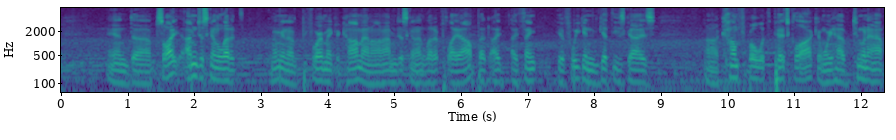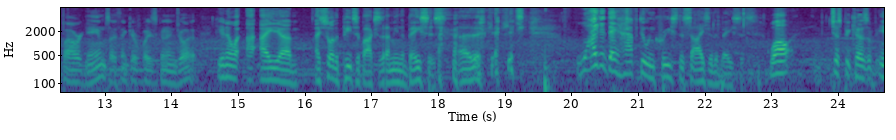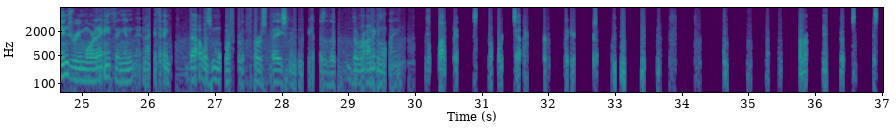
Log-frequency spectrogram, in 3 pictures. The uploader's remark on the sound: Live from Clearwater and Phillies Spring Training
